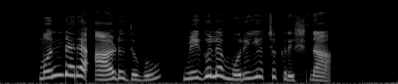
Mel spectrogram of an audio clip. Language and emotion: Telugu, neutral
